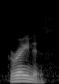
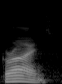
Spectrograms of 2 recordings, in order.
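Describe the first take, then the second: First: The name is said with two syllables, like Granus. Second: The name is said as one syllable, like grinds. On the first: The speaker calls it right. "His name is correctly pronounced Granus" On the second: The speaker calls it wrong. "It is incorrectly pronounced Grinds"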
